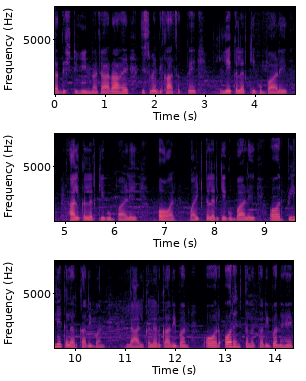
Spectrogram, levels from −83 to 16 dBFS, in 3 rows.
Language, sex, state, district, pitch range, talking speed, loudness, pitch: Hindi, female, Bihar, Muzaffarpur, 120-155 Hz, 150 wpm, -31 LUFS, 125 Hz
